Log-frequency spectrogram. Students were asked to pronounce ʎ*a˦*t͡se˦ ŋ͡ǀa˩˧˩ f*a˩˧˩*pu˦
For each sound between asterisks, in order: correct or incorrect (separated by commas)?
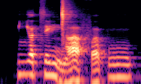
incorrect, incorrect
